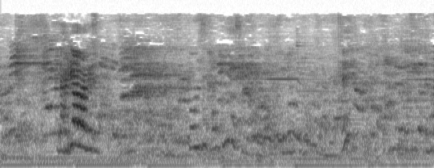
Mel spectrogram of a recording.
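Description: Young children's voices and play-area chatter, with one loud high-pitched child's squeal about a second in, over a steady low hum.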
